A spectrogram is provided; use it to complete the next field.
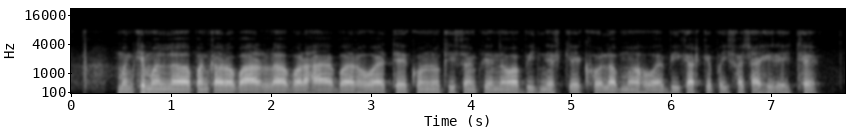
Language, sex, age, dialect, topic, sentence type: Chhattisgarhi, male, 18-24, Western/Budati/Khatahi, banking, statement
